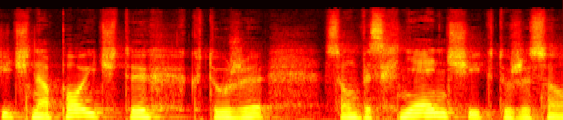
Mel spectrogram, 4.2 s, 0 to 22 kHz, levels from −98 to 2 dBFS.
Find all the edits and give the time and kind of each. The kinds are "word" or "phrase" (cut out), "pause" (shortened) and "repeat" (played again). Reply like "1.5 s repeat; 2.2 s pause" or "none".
none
